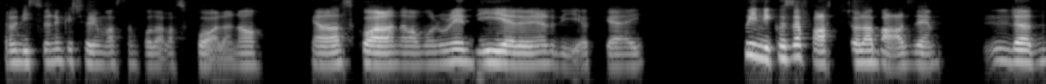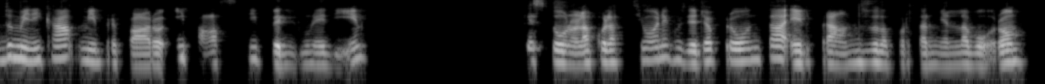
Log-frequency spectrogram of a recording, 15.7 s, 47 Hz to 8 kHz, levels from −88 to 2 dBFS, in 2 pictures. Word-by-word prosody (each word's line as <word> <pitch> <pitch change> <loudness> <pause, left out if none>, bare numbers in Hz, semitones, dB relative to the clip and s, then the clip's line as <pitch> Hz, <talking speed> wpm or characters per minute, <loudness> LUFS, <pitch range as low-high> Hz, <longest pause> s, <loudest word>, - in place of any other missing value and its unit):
tradizione 180 +2 -5
che 195 -1 -12
ci 190 - -24
è - - 0
rimasta 160 0 -11
un 165 - -23
po' 155 -1 -12
dalla 155 - -12
scuola 155 - -8
no? 155 0 -7 0.3
Che - - -20
alla 160 +1 +3
scuola 165 -1 +7
andavamo 160 0 -2
lunedì 180 0 +3
e 165 - +7
venerdì, 160 -1 -2
okay. 145 0 -9 0.7
Quindi 265 -7 +7
cosa 240 +3 +6
faccio 175 -5 +3
la 180 0 +5
base? 160 -1 -2 0.4
L 195 -2 +5
domenica 230 +2 -2
mi 190 -3 -8
preparo 150 -4 -5
i 240 - -11
pasti 170 +5 -16
per - - +1
il 155 - -19
lunedì. 160 +6 -10 1.3
Che 205 - -8
sono 180 -6 -3
la 165 - +1
colazione, 190 +6 -6
così 205 -5 -8
è - - +4
già 195 +3 -3
pronta, 205 +4 -1
e 175 - +1
il 175 - -7
pranzo 175 +2 -6
da 170 - -5
portarmi 160 -1 -14
al 150 - -14
lavoro. 165 +3 -4
175 Hz, 180 wpm, -27 LUFS, 160-195 Hz, 1.3 s, scuola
